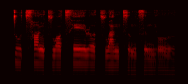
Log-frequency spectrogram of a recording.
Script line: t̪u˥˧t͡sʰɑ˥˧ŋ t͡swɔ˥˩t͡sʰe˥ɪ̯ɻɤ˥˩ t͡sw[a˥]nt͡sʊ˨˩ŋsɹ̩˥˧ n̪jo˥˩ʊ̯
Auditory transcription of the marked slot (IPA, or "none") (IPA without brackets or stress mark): a˥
